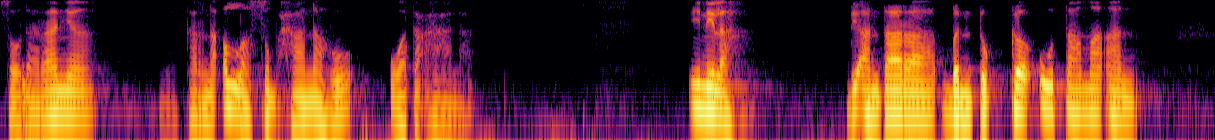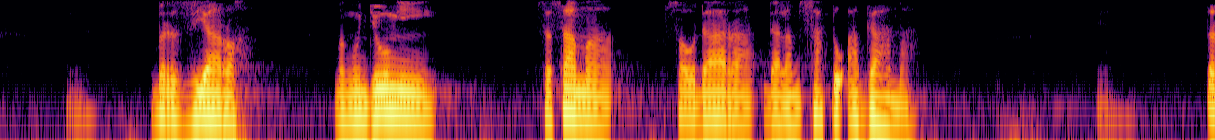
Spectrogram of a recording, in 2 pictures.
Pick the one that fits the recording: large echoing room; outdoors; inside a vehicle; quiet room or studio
large echoing room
